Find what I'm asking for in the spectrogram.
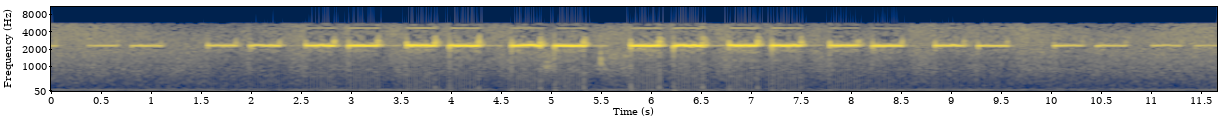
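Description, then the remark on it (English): A tracking receiver with a 20-mile range beeps steadily, about two high-pitched electronic tones per second, swelling louder in the middle and fading again, over a low constant hum with no voices. “Outside the range of your receiver soon.”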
